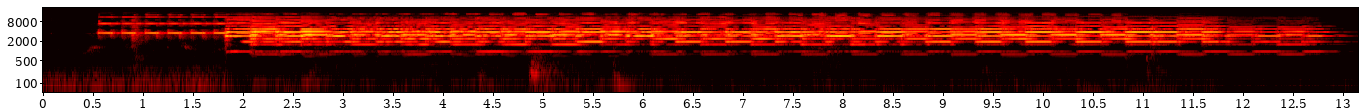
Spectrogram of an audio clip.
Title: A beeping fire alarm can be annoying, but don’t ignore it, it’s there for your safety. #hikvision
